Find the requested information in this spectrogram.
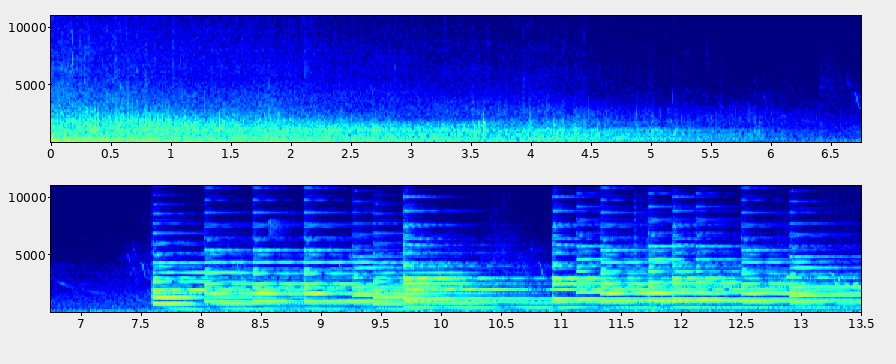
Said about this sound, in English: That's an annoying doorbell.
